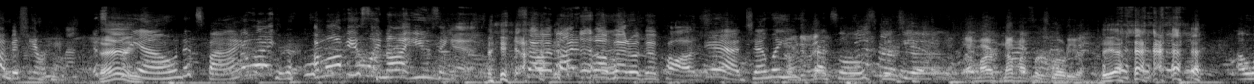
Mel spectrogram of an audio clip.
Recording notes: As we hit the road to take you live on the scene at the NC Brewers and Music Festival in Huntersville, NC. We talked to brewers and brewery reps from around the Carolinas, and heard from a few festival-goers about their favorite beers from the festival.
